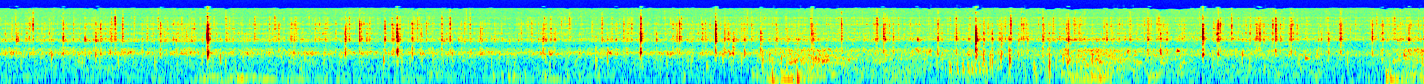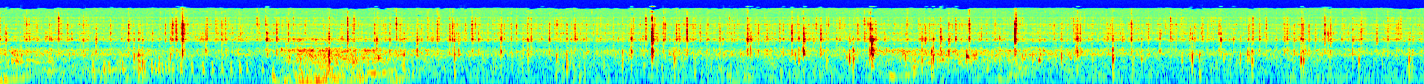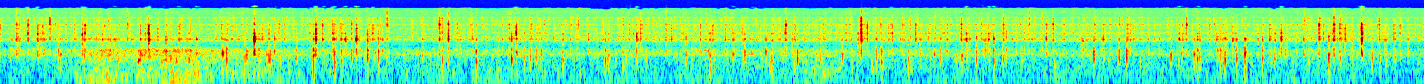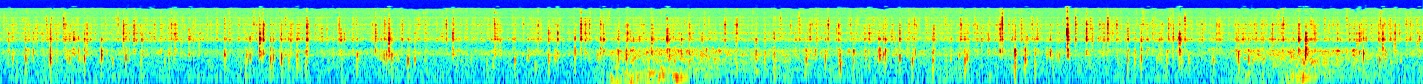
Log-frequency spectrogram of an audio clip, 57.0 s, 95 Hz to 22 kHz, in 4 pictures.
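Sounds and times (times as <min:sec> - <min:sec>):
swells of moving water: 0:00.0 - 0:56.9
underwater crackling and clicking: 0:00.0 - 0:56.9.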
